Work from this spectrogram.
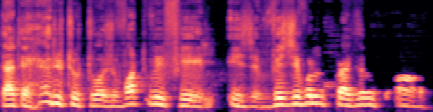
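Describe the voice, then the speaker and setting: A man with an Indian accent leads a guided meditation, speaking solemnly and deliberately in short phrases with long pauses. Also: on the high side, darkish tone. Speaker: spiritual teacher leading guided meditation.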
